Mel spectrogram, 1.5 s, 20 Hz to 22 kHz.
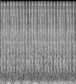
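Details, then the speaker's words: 2014 Ford F-150, 3.5 EcoBoost: lumpy idle with a repeating stumble and the engine shaking. The ignition coil connector was loose and was lubricated and reseated: cylinder misfire from a loose coil connector. "No, mira, está temblando el motor."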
